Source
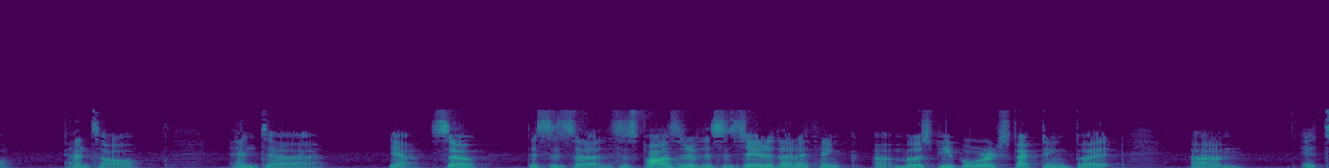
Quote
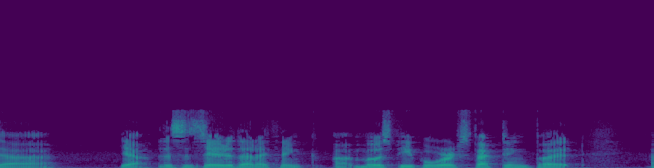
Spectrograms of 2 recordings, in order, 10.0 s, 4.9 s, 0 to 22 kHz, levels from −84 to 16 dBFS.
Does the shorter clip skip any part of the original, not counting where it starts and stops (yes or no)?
yes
